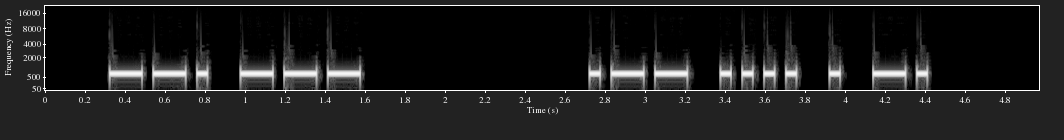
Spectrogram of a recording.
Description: Morse code, heard as a keyed tone, about 22 wpm, 700 Hz. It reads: GO WHEN
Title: 3x Word-Spacing - Sentences from Top 500 Words - 22wpm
